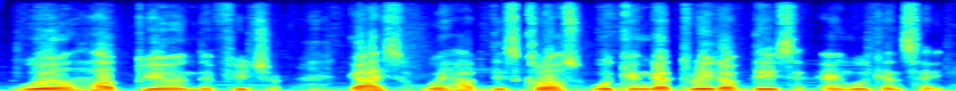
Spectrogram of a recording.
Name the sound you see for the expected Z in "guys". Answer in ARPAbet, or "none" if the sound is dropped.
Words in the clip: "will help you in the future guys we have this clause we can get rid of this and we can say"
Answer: S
